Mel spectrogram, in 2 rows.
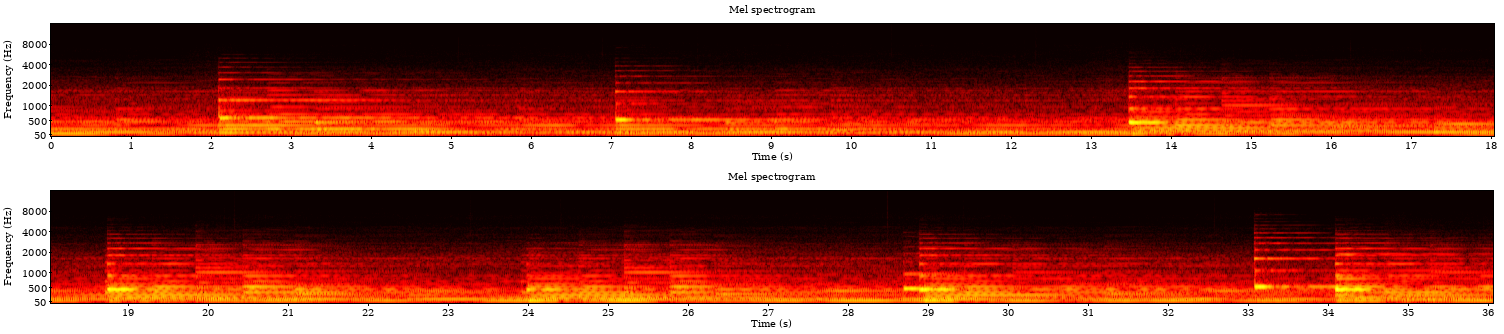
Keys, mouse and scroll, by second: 1.3 click, 11.8 scroll down 1, 12.7 Escape, 13.5 alt+click, 14.3-16.6 alt+middle drag, 16.6 click.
